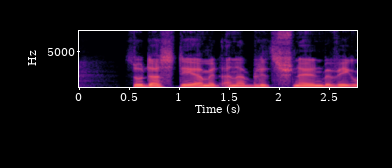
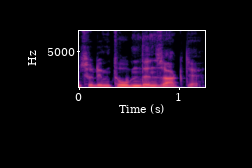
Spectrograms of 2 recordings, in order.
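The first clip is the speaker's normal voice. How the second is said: plain reading voice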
